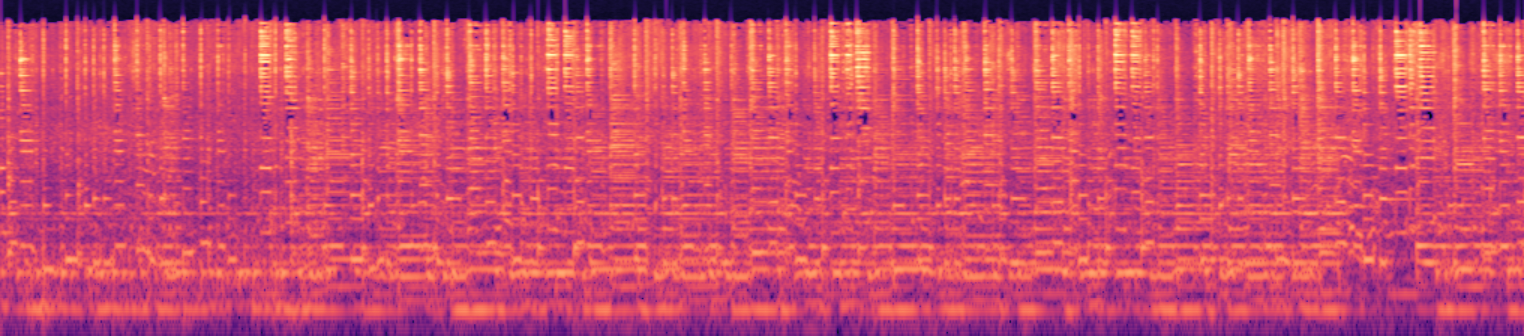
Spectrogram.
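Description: Two amplified acoustic guitars, a steel-string acoustic and a nylon-string classical guitar, playing an instrumental piece together with plucked and strummed notes.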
